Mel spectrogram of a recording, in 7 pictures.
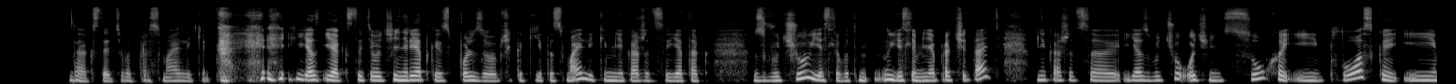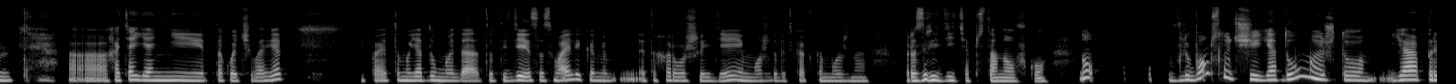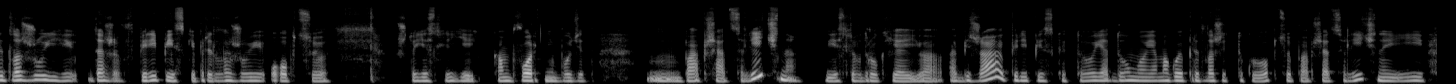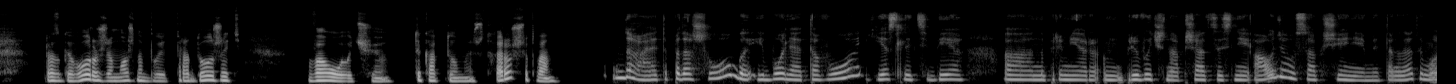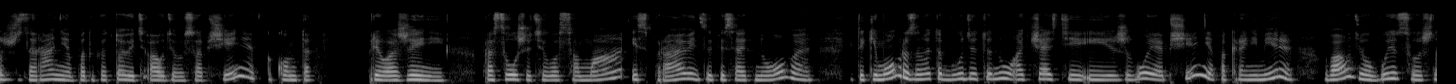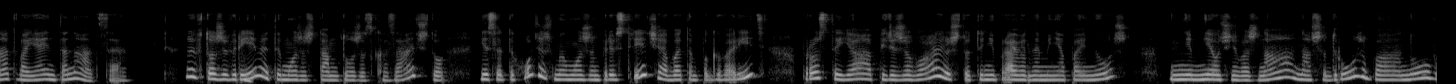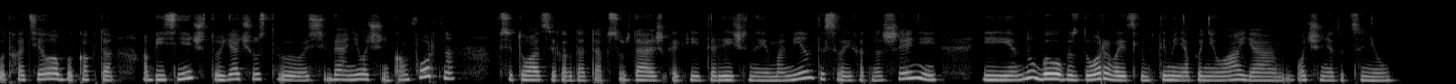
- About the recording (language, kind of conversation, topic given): Russian, advice, Как мне правильно дистанцироваться от токсичного друга?
- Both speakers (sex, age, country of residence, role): female, 35-39, Estonia, advisor; female, 40-44, United States, user
- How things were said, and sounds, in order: chuckle; tapping; other background noise; other noise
